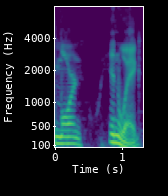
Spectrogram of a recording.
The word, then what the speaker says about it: Mornhinweg: Marty Mornhinweg. Oh, I love it. Is that You're better? Good. Well, that's the German pronounce. That's the way our family pronounces it.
